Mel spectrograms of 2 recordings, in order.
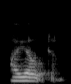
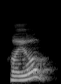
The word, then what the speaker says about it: coyote: And they named Coyote, the Aztecs of Mexico gave Coyote the name Coyote. So it is pronounced Coyote, Coyote. And there's significance to the name.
